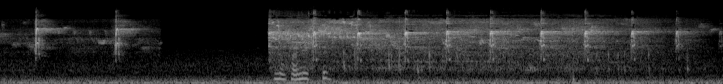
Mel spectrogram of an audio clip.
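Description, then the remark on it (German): A woodpecker gives a series of sharp, evenly spaced calls, loud, over a busy backdrop of chirping birds that swells after a brief quiet gap. “Nee, also es sind diese Spechte, also die immer an den Stamm Löcher reinmachen, ja.”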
